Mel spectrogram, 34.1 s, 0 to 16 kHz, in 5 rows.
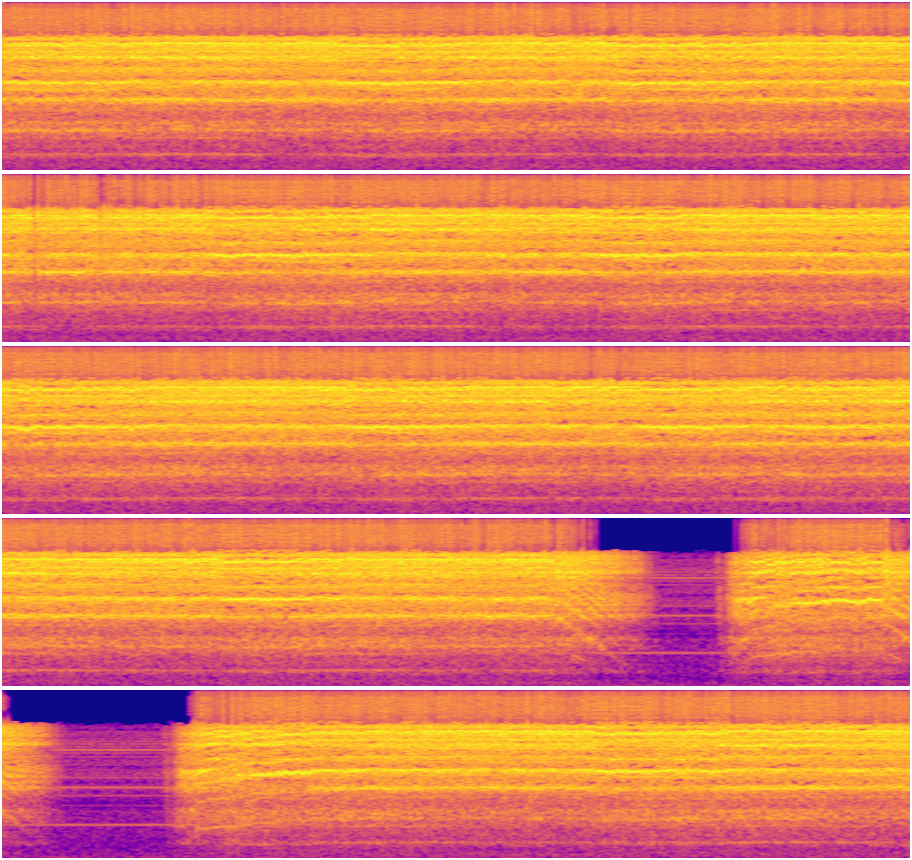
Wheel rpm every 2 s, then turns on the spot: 220, 230, 230, 230, 220, 230, 230, 230, 220, 220, 230, 230, 100, 100, 130, 230, 230.
none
